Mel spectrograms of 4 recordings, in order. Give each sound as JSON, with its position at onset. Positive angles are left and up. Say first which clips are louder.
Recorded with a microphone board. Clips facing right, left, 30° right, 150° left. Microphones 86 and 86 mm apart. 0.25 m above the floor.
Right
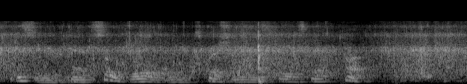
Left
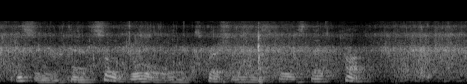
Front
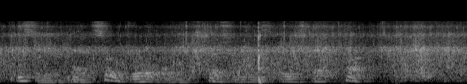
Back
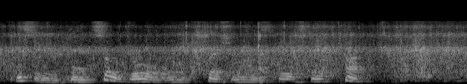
{"t": 0.2, "sound": "a man speaking", "louder": "left 2 dB, back 4 dB", "azimuth_deg": 165, "distance_m": 3.0}
{"t": 2.6, "sound": "a clap", "louder": "right 2 dB, front 4 dB", "azimuth_deg": -25, "distance_m": 1.7}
